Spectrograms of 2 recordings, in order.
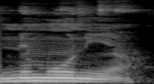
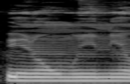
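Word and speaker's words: pneumonia: तो पी एन ई यू एम ओ एन आई ए, निमोनिया। तो इसको कभी आप पिनोमिनिया बोल दो, ऐसा नहीं बोला जाएगा, ये निमोनिया ही बोला जाएगा।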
